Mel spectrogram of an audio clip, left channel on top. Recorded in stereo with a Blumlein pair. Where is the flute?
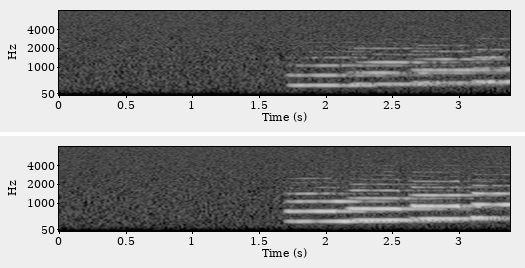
35° right, 4.5 m.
